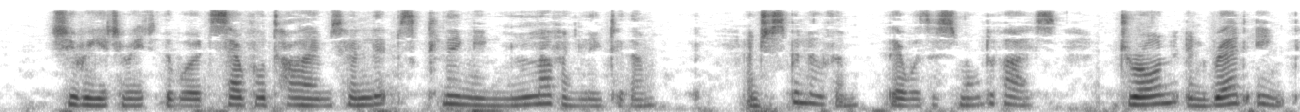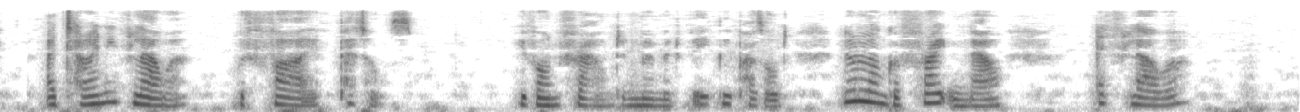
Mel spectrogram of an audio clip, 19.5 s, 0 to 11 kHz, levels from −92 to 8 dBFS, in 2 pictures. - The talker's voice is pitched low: No, high, 215 Hz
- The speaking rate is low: Yes, slow, 130 wpm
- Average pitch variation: Yes, average, 3.1 semitones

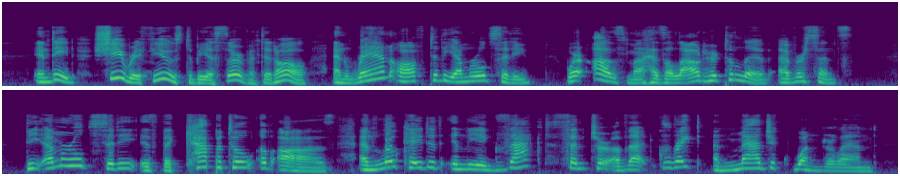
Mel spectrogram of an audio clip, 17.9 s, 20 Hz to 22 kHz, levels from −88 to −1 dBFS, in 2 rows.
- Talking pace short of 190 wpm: Yes, average, 160 wpm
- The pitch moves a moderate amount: No, wide, 8.8 semitones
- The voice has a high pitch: No, medium, 180 Hz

